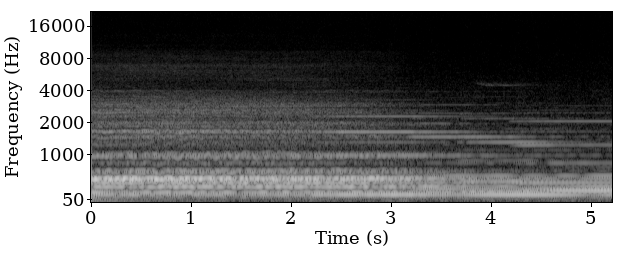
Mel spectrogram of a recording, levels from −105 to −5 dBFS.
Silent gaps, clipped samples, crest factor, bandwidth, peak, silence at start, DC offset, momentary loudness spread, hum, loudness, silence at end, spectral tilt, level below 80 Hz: none; under 0.1%; 14 dB; 7 kHz; -22 dBFS; 0 s; under 0.1%; 6 LU; none; -36 LUFS; 0 s; -9.5 dB/octave; -68 dBFS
